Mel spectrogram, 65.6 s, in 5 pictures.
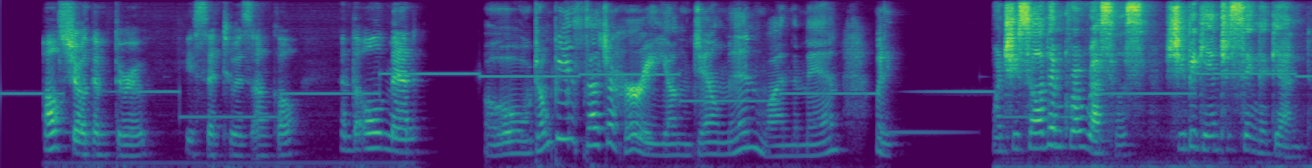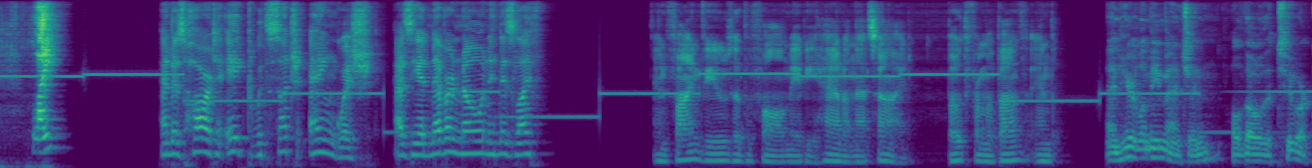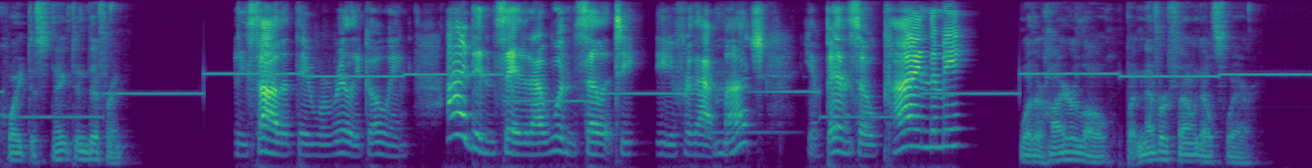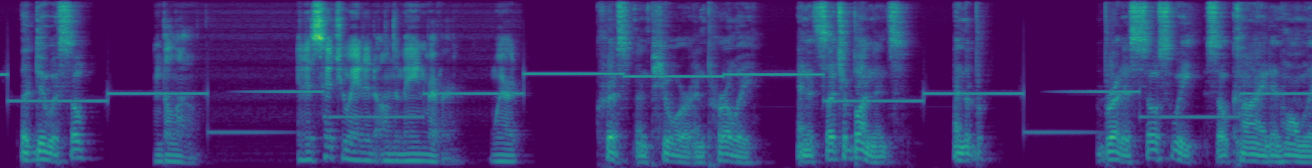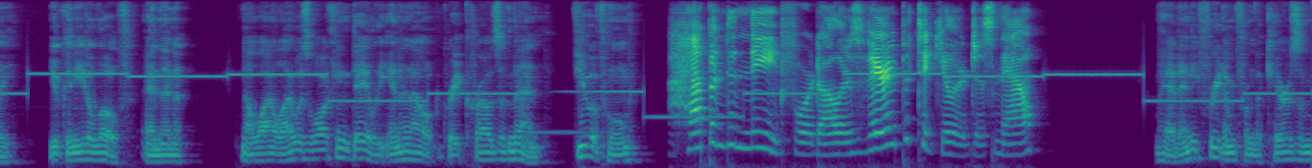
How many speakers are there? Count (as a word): six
